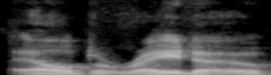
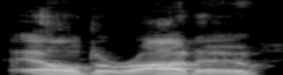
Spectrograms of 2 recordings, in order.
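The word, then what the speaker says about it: Eldorado: town in West Texas eloro and they know that you're not a local if you pronounce it El Dorado so what happens is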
